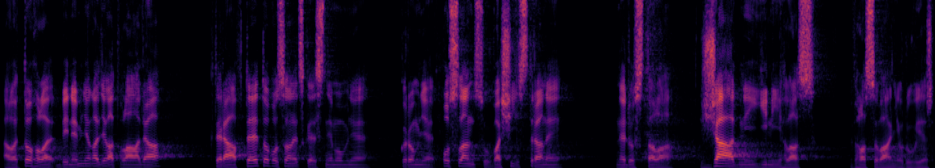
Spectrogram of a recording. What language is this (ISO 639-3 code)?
ces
